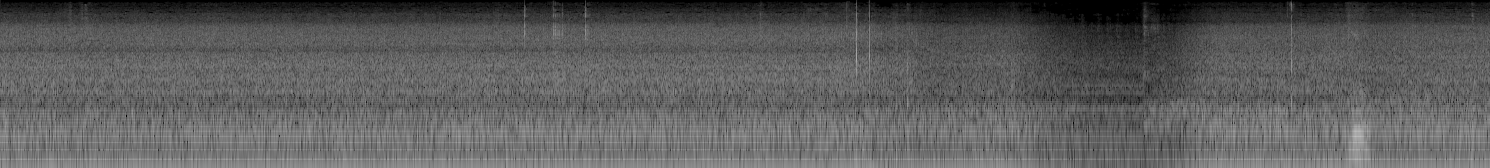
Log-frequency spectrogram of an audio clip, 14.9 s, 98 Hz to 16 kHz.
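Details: Steady low condenser hum that sags and drops out, then returns; compressor pulling locked rotor amps and won't turn over, a stuck compressor on a 410 system about 12 years old (serial suggests 2010).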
